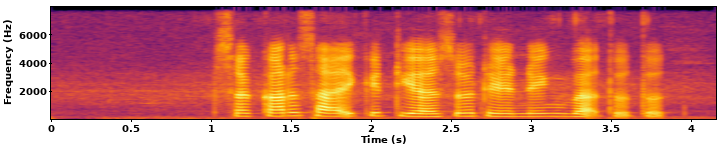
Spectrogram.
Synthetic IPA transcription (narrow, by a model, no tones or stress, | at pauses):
səkarsaikid̪̥i̤asod̪̥enɪŋba̰ʔt̪ṵt̪ʊ̰t̪̚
